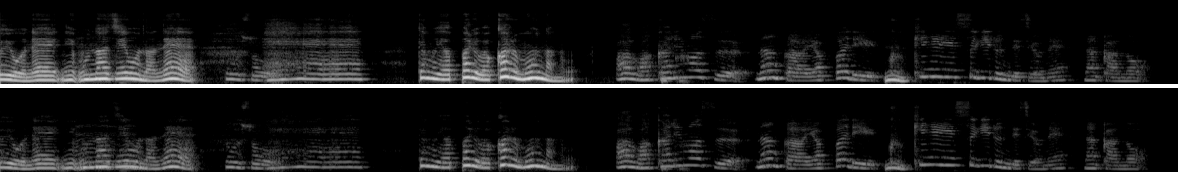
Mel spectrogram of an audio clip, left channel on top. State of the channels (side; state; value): right; quieter; 10.6 dB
